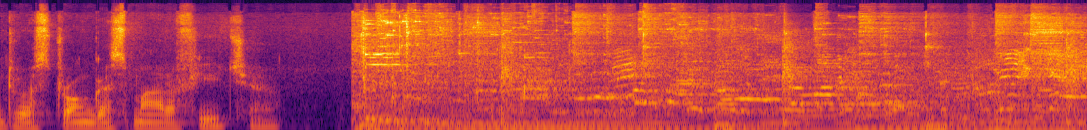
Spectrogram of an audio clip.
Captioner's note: animated playground chatter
